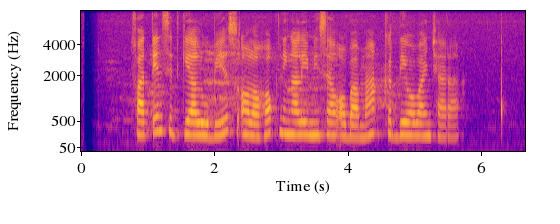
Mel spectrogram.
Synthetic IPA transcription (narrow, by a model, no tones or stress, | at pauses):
fat̪ɪnsid̪̚kialubisɔlɔɦɔk̚niŋalimisɛlobamakərdiwawaɲt͡ʃaɾa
